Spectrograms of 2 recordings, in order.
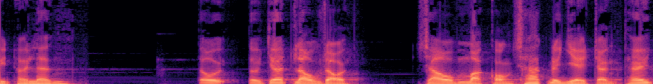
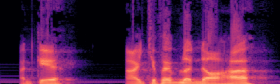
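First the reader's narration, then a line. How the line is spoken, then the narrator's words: Startled yelling. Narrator (Vietnamese): Anh ta tỏ vẻ sửng sốt, tiếng quát tháo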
